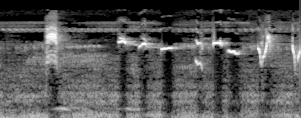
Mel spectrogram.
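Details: Common iora song played as therapy to make a captive bird sing energetically: quick, very high thin chirps and short slurred whistles in a rapid, uneven sequence, ending with two sharp V-shaped notes.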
